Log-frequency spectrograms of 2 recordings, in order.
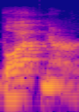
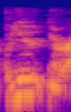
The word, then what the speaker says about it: Buettner: things I read but Dan Butner or Buettner I think is the way he pronounces his name he's the one for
